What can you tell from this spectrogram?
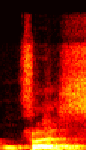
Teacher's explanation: ngalir ngalir napas sama suaranya dua-duanya ngalir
